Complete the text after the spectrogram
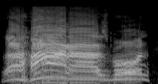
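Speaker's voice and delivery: hammed-up evil scheming; shouting goblin. Goblin telling Norman to strike the heart, hammed-up evil shout.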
